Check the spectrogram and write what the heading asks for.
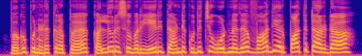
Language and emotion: Tamil, fearful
